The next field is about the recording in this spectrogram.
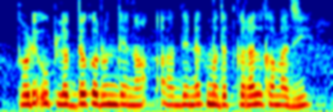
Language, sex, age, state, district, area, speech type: Marathi, female, 18-30, Maharashtra, Bhandara, rural, spontaneous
